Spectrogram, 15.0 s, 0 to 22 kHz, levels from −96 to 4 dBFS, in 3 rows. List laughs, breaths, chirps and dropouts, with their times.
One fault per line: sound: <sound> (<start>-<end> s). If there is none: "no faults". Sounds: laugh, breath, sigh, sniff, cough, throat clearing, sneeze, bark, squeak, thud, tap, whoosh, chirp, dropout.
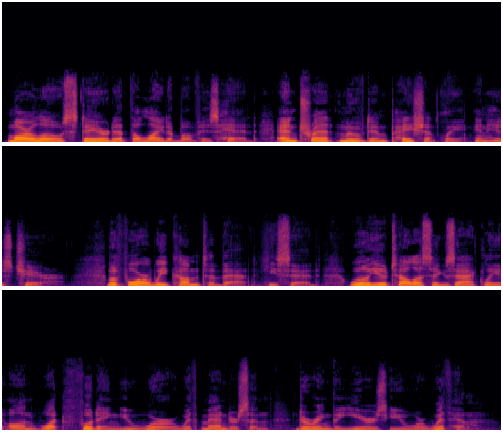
no faults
